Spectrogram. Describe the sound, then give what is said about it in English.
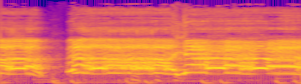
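A man lets out a loud, sustained, strained scream, briefly breaking for breath before carrying on at full volume, imitating how he screams at climax. “Yeah, no, I, like, fucking make the walls, like, shake and rattle, you know what I mean? I'm, like, screaming, like, yeah!”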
